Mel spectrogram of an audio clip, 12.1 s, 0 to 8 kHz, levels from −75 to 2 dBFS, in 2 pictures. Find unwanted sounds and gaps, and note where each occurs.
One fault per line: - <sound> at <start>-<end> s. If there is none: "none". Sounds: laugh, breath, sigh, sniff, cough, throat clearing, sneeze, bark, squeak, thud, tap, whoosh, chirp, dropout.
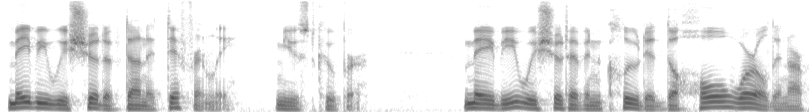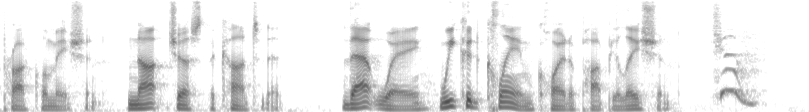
- sneeze at 11.4-11.8 s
